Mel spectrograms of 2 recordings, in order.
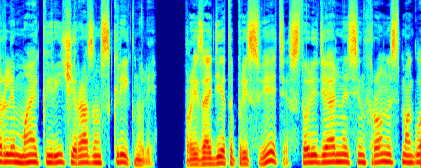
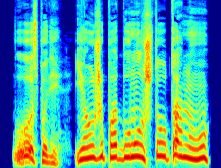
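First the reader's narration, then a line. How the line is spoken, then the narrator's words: Moaning. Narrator (Russian): простонал Ричи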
